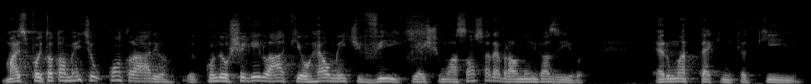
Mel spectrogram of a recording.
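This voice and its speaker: A brisk, mid-range male voice belongs to a Brazilian physiotherapist in his late fifties. He's being interviewed and talks casually, rambling and restarting often.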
